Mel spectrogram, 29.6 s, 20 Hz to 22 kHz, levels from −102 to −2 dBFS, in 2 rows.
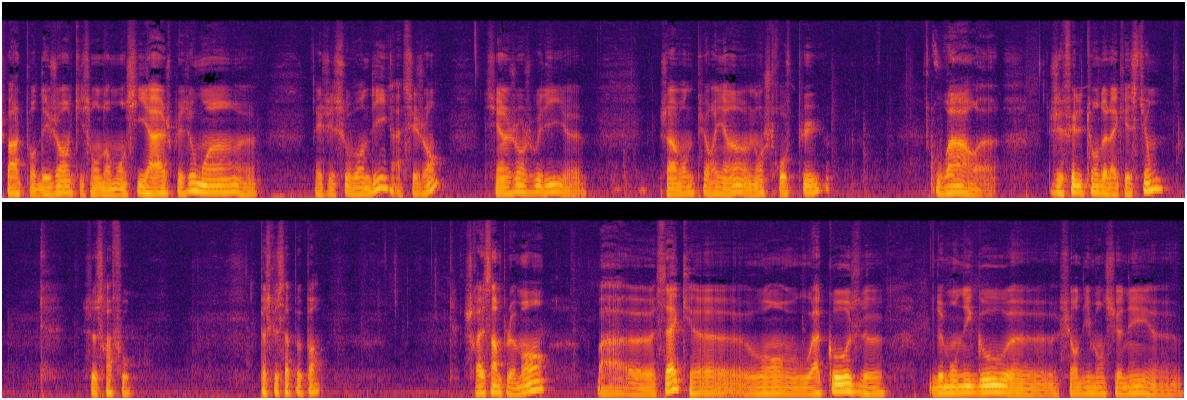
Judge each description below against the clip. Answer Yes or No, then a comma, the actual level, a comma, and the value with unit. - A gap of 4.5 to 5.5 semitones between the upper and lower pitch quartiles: No, average, 3.2 semitones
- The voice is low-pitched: Yes, very low, 95 Hz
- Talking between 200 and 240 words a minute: No, slow, 145 wpm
